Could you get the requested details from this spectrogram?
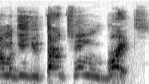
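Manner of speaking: ordinary delivery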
